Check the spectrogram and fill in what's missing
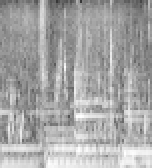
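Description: Cocoyam soup with added vegetables simmers in a pot over medium-low heat, giving soft liquid bubbling and dripping sounds under a low steady hum.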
